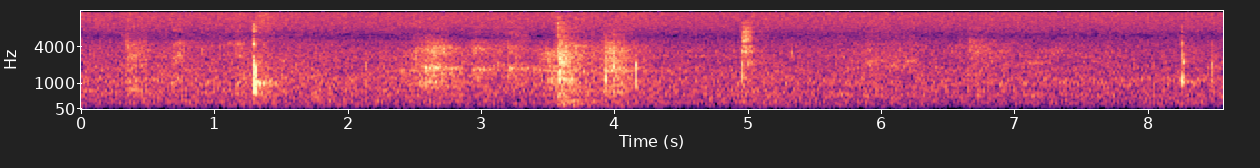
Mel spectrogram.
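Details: Two short, sudden hiccups breaking a quiet room, with soft breathing between them.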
